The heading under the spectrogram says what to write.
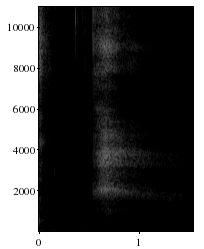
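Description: A single sneeze: a quick breathy intake, then a sharp, hissy burst that trails off over about a second. It sounds fairly soft, with no talking.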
